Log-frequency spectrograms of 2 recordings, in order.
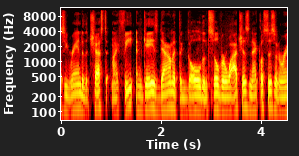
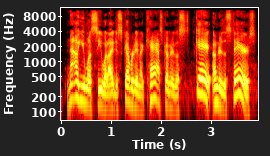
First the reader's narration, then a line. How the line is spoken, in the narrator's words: Once he got over his amazement, he cried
